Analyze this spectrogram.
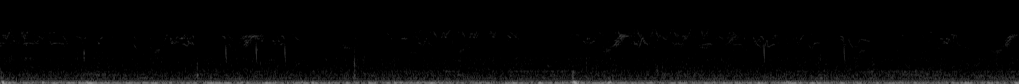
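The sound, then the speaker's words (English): A brown wild bird, either a female or a juvenile, perched in Servsbury, gives a steady run of short, high, buzzy zezer notes. The notes are fairly faint over a constant low rumble, with no talking. “Wild bird's now giving zezer notes.”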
